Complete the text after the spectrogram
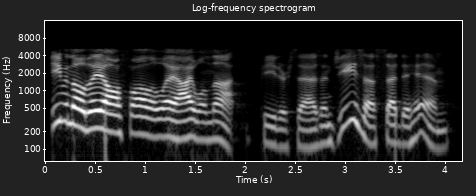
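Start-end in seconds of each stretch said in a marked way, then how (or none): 0.1-2.2 loud, high insistent claim; boastful vow. Acted. Peter insisting to Jesus he will not fall away, loud. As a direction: insist loudly you won't fail.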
